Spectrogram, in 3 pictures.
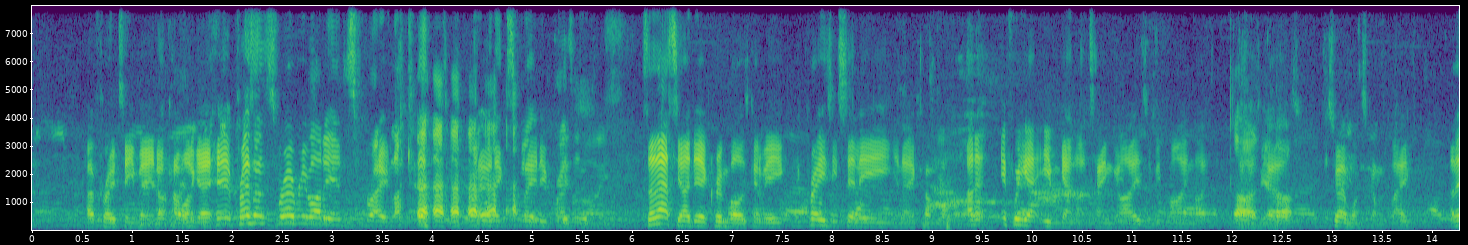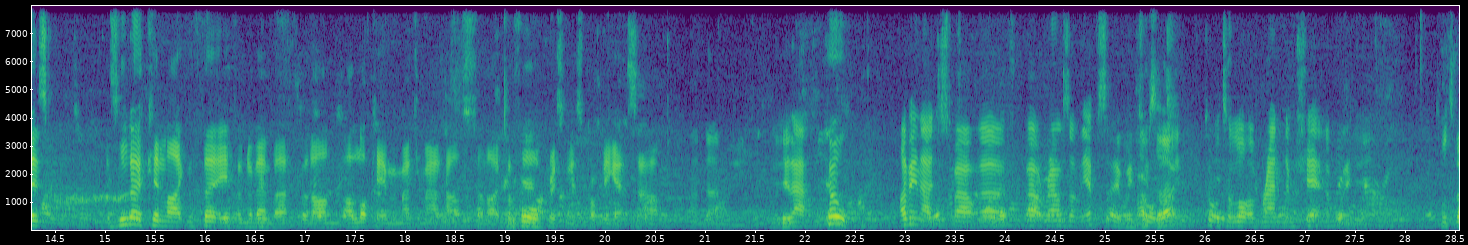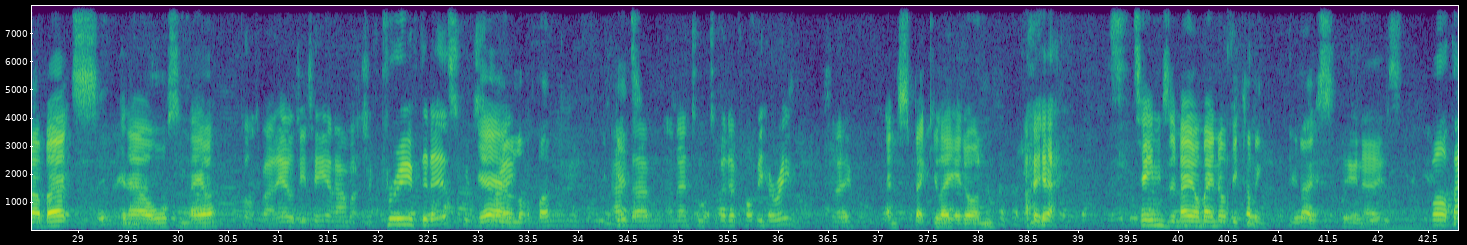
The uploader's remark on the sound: LIVE from the LGT. LIVE from the venue.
